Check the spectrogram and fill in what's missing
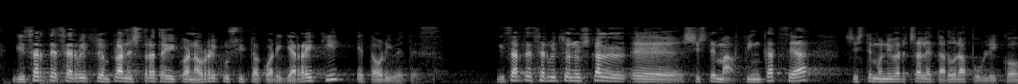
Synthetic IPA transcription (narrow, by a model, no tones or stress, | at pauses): ɡisaɾt̪e̞se̞ɾβ̞it͡sue̞mplane̞st̪ɾat̪e̞ɣ̞iko̞anawre̞ikusit̪uako̞aɾiʝarajkie̞t̪ao̞ɾiβ̞e̞t̪e̞s | ɡisaɾt̪e̞se̞ɾβit͡sue̞ne̞wskal | sist̪e̞ma̰fiŋkat͡se̞asist̪e̞mauniβ̞e̞ɾt͡ʃale̞t̪aːɾð̞uɾapuβliko̞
